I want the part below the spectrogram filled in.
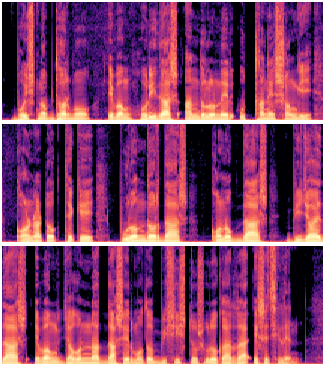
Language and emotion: Bengali, neutral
